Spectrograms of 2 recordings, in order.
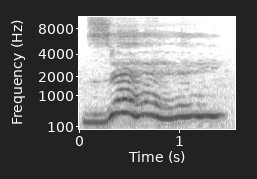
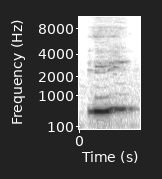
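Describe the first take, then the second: First: A hushed, stretched "Easy." like sinking into calm; soft drawn-out easy. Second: A sudden high, loud "easy." with a rise; high bright easy. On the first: Reader savoring the word, soft and stretched. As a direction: let "Easy." melt out soft and slow. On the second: Reader selling how easy the partner will be, up high. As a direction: pop it up high and louder with a rising lilt. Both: Shown as a demonstration.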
